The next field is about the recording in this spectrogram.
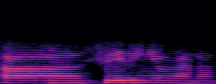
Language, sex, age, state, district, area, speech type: Tamil, female, 30-45, Tamil Nadu, Pudukkottai, rural, conversation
